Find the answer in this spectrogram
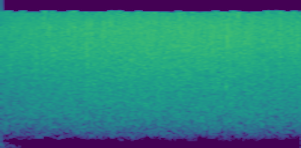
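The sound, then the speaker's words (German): Steady rain falls with an even, dense hiss, no individual drops standing out. It holds at a constant moderate level throughout, with no voices. “Daraus bilden sich dann Wolken und diese Wolken kühlen die Luft und Spenden regen.”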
